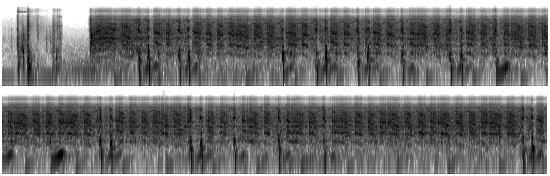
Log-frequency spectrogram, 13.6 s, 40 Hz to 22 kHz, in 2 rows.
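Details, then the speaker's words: Willys L-134 in a Jeep FC-150 frame, cranked after heating the plugs: starter spins the engine fast and evenly, about three and a half beats a second, with no firing; compression test reads the same on every cylinder, no compression anywhere. "oh still not fair i decided i'm gonna do a compression test on this motor um and the results you know how they're supposed to be the same across all the cylinders within a few percent it's exactly the same on every one"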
